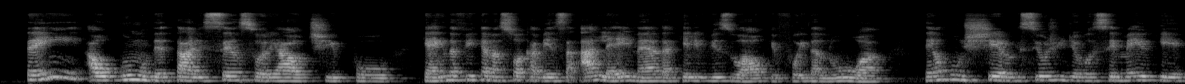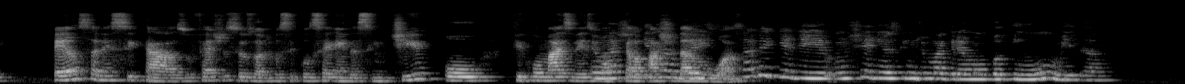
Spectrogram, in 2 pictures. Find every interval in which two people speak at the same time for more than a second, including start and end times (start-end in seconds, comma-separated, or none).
17.7-19.3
